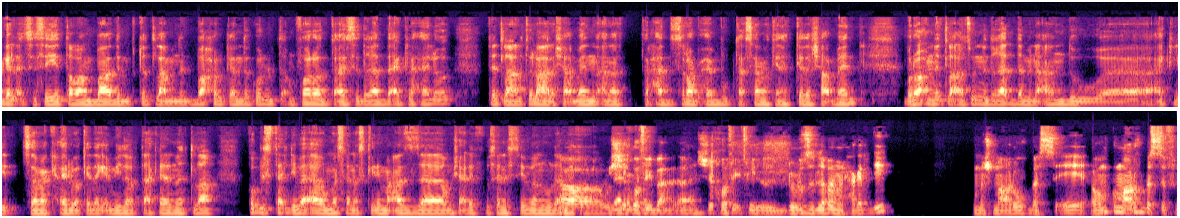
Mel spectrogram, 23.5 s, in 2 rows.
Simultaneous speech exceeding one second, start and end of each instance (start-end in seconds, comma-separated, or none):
17.3-18.8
